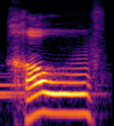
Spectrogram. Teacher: Kalau orang yang belajar, dia kata khauf dengan KH. Khauf. Macam dia buat kahak.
